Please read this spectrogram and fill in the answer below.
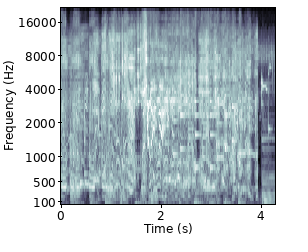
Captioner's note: all laugh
